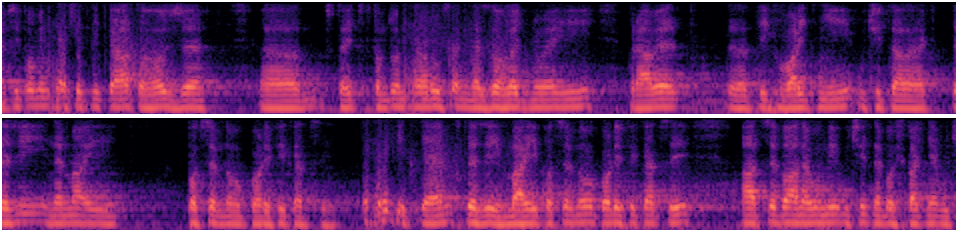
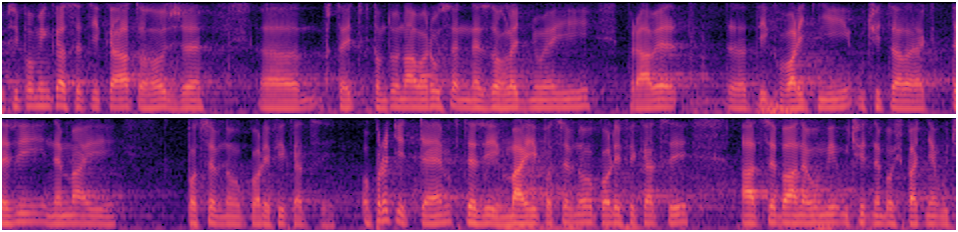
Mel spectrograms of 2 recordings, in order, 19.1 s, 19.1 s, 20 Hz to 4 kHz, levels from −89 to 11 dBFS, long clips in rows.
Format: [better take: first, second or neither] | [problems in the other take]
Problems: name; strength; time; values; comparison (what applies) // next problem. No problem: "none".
second | noise reduction (neural separator model SepFormer DNS4)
